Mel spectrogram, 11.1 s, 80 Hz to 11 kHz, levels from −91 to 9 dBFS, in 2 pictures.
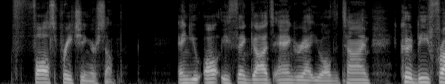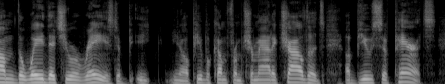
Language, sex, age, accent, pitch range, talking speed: English, male, 30-49, American, 110-145 Hz, 190 wpm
